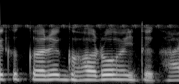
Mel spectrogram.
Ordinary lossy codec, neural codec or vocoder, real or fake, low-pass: none; none; real; none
